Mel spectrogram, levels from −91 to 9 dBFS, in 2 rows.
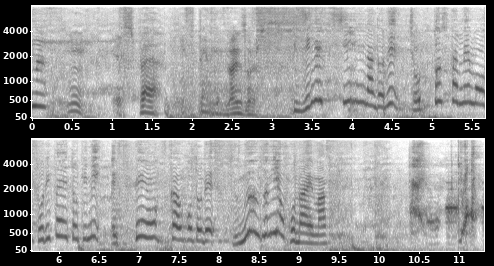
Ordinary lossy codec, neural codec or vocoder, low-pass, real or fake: none; codec, 16 kHz, 4 kbps, FunCodec, trained on LibriTTS, 50 frames a second; none; fake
